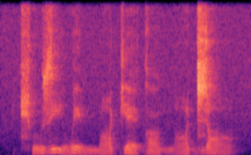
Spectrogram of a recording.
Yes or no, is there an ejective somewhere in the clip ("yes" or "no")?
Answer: no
